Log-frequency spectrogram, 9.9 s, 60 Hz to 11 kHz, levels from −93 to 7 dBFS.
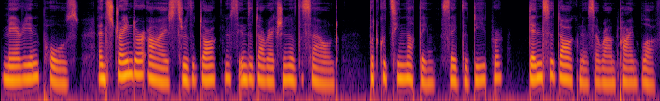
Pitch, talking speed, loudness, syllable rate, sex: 180 Hz, 165 wpm, -22 LUFS, 4.4 syllables/s, female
